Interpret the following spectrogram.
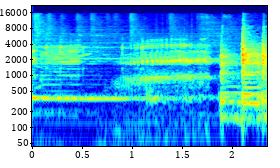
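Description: Jazz-fusion band improvising live: a long held note fades out about halfway, leaving a sparse, quieter stretch of electric-guitar effects, then the full band with guitar and bass comes back in sharply just before the end.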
